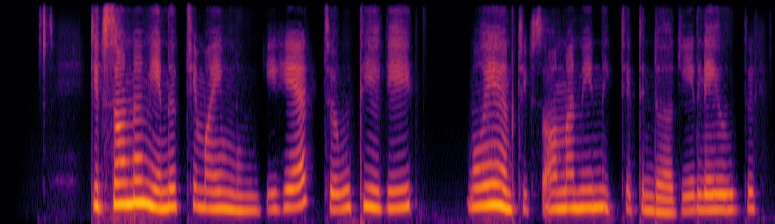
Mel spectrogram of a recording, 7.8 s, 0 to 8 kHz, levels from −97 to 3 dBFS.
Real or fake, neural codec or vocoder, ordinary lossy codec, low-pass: fake; codec, 16 kHz, 0.5 kbps, X-Codec, HuBERT features, trained on balanced general audio; none; 7.2 kHz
